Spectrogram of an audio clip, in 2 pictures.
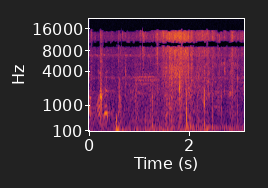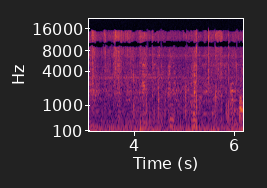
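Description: Running footsteps on a dirt path: irregular soft thuds, about two or three a second, with a heavier thump about half a second in.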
